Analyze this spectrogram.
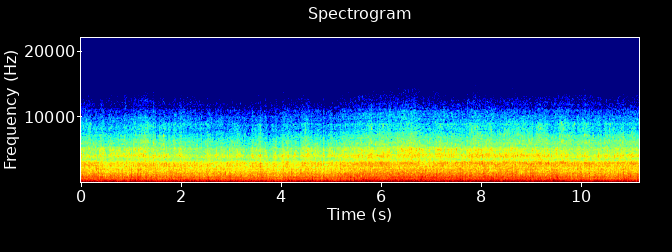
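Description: KTM 390 Adventure's single-cylinder engine running steadily at highway cruising speed, about 110–117 km/h, under a constant rush of wind over the rider's camera microphone.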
